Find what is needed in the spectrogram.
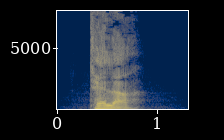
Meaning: plate, dish
- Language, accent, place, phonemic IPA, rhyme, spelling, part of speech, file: German, Germany, Berlin, /ˈtɛ.lɐ/, -ɛlɐ, Teller, noun, De-Teller.ogg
